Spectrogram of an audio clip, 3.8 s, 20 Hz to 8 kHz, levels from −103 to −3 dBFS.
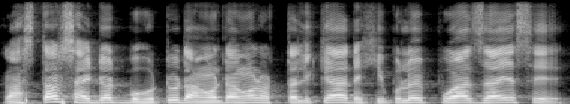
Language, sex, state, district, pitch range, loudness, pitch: Assamese, male, Assam, Kamrup Metropolitan, 150-175 Hz, -16 LUFS, 165 Hz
